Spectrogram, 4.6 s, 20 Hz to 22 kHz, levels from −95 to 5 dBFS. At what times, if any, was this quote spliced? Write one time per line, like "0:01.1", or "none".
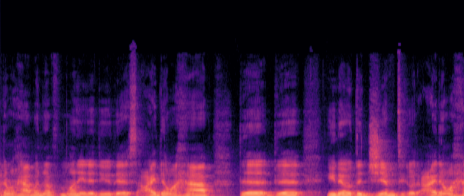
none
